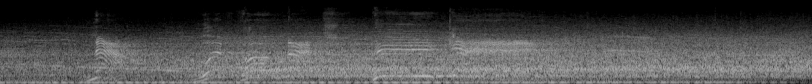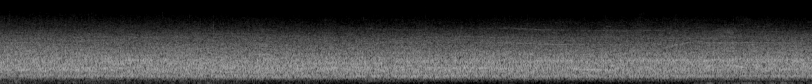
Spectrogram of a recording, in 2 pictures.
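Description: A large crowd cheers and roars in a huge arena.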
